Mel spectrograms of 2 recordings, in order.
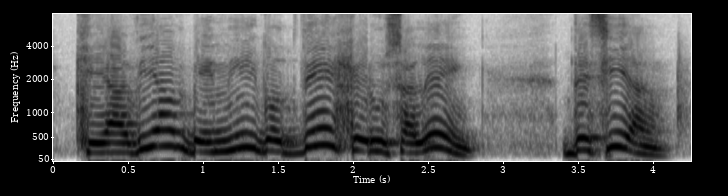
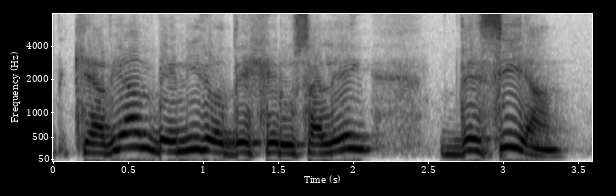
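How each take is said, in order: Both takes have the same delivery.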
